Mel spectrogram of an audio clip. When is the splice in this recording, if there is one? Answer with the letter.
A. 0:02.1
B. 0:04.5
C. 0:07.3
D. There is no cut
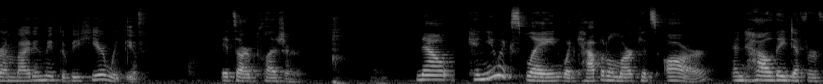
B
